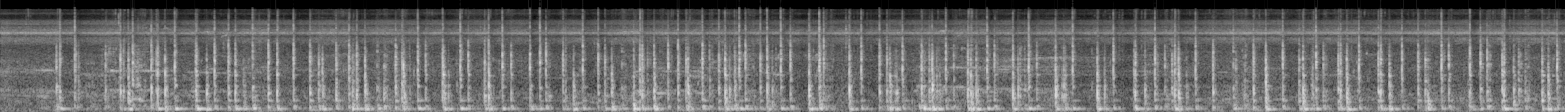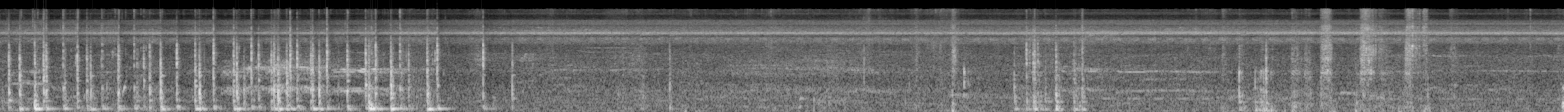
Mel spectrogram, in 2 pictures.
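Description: Knapsack sprayer running with a fast rattling buzz and hiss while the chemical in its tank is mixed, stopping about twenty seconds in. A steadier hiss and a few light knocks follow.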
